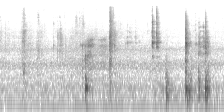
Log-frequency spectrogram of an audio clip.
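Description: Faint, scattered small clicks and rustles of a plastic fashion doll and its plastic stand being handled.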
